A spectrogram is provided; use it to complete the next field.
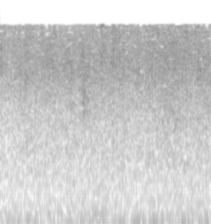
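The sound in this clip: Steady rain falling at night, a continuous even hiss with no distinct drops or pauses and no voices.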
